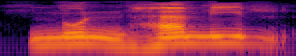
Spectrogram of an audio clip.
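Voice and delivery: Munhamir langsam, mit hellem R am Ende; helles Ra. Shown as a demonstration. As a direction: lass das R in Munhamir hell ausklingen. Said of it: "dann wird das Ra hell ausgesprochen". (Munhamir gedehnt, End-R hell)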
